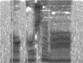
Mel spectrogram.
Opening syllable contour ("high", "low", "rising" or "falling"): low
